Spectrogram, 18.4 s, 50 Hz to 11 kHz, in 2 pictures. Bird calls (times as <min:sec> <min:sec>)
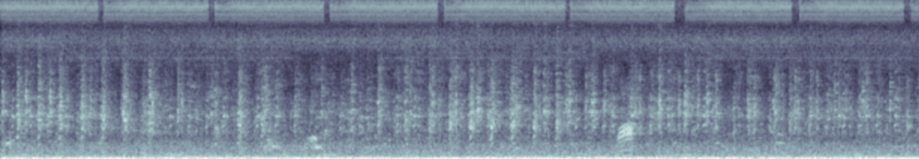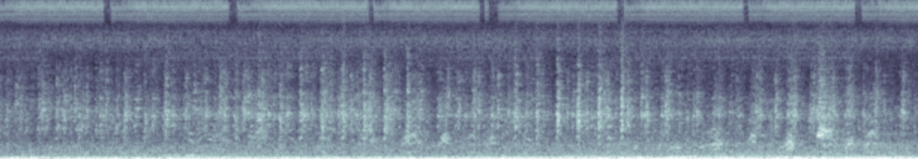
0:10.3 0:18.3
